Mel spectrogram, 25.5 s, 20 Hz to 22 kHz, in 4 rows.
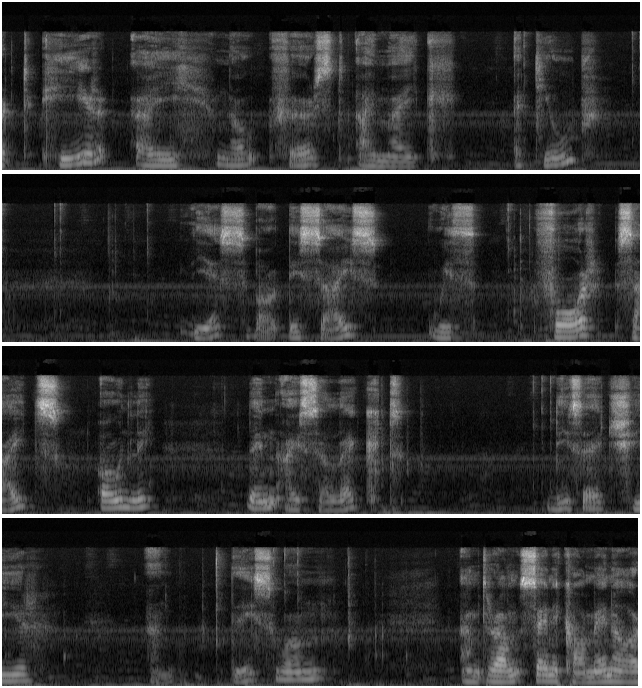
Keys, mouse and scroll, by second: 1.8 scroll down 1, 2.1 scroll up 1, 5.1 click, 6.3 click, 6.9 click, 7.8 alt+click, 14.5-14.8 scroll up 1, 16.6 2, 18.1 click, 18.3 double click, 18.9 scroll down 1, 19.9 scroll up 1, 21.8 shift+click, 21.9 shift+click, 22.1 shift+double click, 22.8 scroll down 1, 24.6 alt+5.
